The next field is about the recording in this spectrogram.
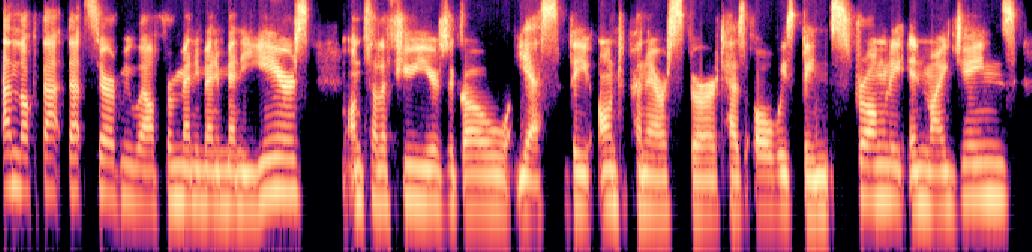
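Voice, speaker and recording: A middle-aged Irish woman with a low, deep voice chats eagerly as a podcast guest. Her speech is conversational and full of enthusiasm. The recording is dry and close, with no room sound. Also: normal speed, few pauses, dry recording, poor audio. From Ireland. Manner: chatty and enthusiastic, often starts with "look". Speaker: podcast guest, time management expert. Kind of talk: casual interview conversation.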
